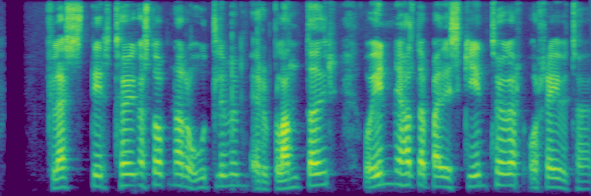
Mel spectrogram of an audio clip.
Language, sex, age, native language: Icelandic, male, 40-49, Icelandic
